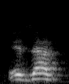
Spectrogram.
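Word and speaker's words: עֵשָׂו: Esav. Sempre som de S, tá? O Sin e o Summer sempre tem som de S, nunca de Z.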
